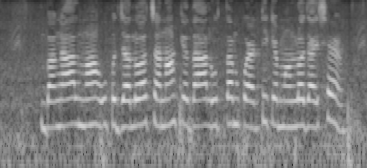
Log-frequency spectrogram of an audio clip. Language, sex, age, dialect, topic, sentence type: Maithili, female, 18-24, Angika, agriculture, statement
